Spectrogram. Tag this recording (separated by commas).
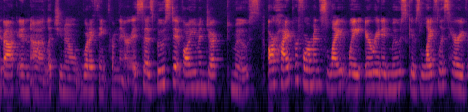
Speech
